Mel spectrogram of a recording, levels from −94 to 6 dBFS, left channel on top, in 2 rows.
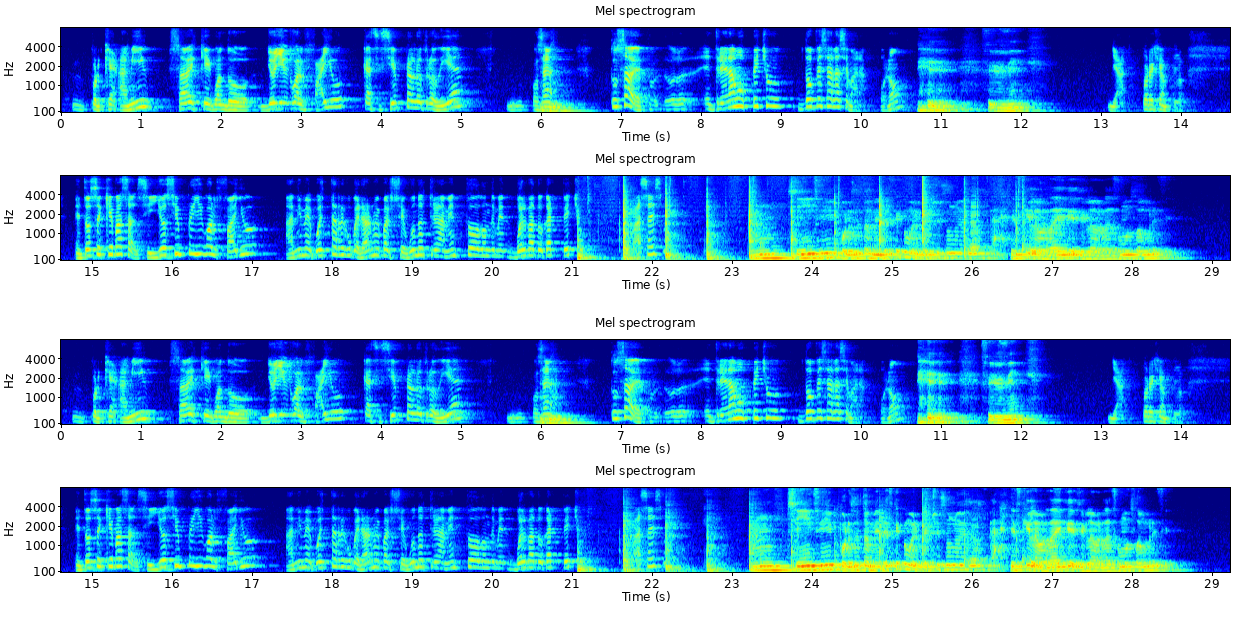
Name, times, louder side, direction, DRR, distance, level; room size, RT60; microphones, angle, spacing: voice 1, 0.1-5.0 5.6-6.2 6.9-10.5 13.1-14.3 14.8-17.0 17.4-21.2 21.6-22.2, left 3 dB, 20° left, 12 dB, 0.4 m, -37 dB
voice 2, 6.0-6.4 10.7-12.2 23.2-28.4, right 1 dB, 65° right, 5 dB, 1.3 m, -27 dB
sound 1, 21.1-26.9, left 5 dB, 85° left, 0.7 m, -35 dB
10.0 x 7.0 x 4.8 m, 0.69 s
head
